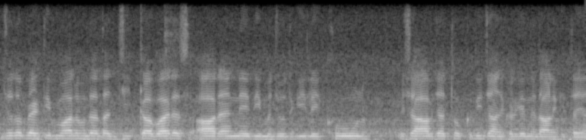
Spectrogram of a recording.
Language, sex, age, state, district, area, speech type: Punjabi, male, 45-60, Punjab, Barnala, rural, read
